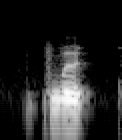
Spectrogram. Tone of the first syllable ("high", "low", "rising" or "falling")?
low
